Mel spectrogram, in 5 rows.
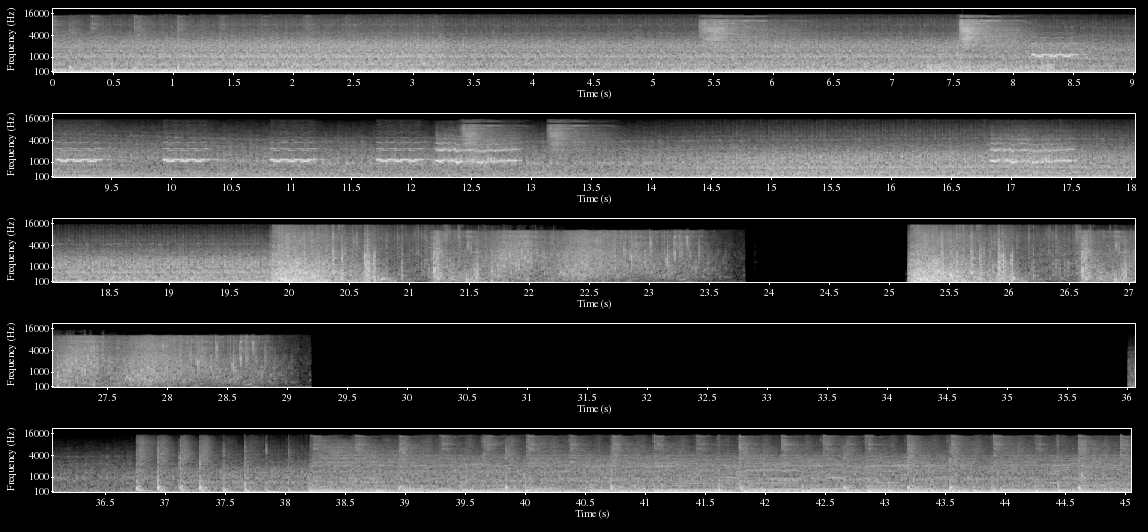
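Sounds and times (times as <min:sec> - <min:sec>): diesel engine idling: 0:00.5 - 0:20.0, 0:36.0 - 0:45.0
loud truck crash: 0:04.6 - 0:17.8, 0:18.4 - 0:22.2, 0:25.2 - 0:27.7
air brake hissing: 0:05.0 - 0:06.6, 0:12.2 - 0:13.8.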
